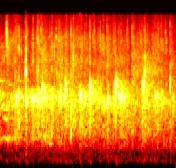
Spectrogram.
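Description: Steady applause from an audience, a dense patter of many hands clapping at an even, moderately loud level for a few seconds with no voices standing out.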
